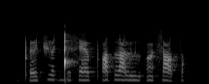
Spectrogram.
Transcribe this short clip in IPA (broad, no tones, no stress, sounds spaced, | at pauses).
pʼ ɜ t͡ʃ ʊ ɐ̯ ɡ͡ǃ ə s æ ɐ̯ pʼ ɒ tˤ l ɔ l u l ʔ ɔ̃ s ʊ tˤ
